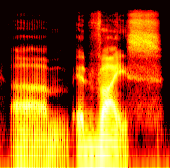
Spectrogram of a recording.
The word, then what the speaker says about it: advice: Another sound pair that gets confusing, S and Z, like advice versus advise.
